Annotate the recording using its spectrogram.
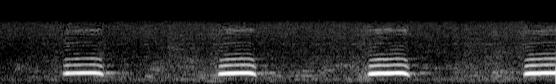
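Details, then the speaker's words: Child with harsh, rough noise on breathing in, heard with the ear close to the child's mouth; stridor in a calm child is described as a danger sign. Inspiratory stridor. "anak ini mempunyai bunyi yang kasar ketika menarik naas anak ini mempunyai stdor"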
